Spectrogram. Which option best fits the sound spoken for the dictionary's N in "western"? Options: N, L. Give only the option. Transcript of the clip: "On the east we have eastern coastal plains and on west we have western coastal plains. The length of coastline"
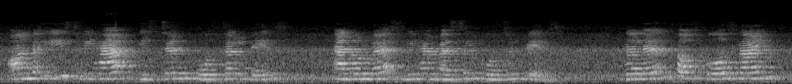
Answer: L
